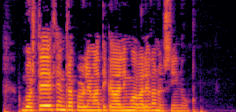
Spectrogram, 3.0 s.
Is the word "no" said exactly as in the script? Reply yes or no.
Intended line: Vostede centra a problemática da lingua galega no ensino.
yes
